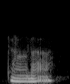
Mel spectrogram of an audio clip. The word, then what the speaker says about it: Dana: This is Donna B., recovered compulsive overeater and bulimic, calling from Denver, Colorado. I do spell my name D-A-N-A. Although it's pronounced Donna.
